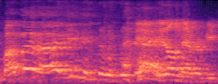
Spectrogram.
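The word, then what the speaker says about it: Bhandari: Can you say that with last name one more time for everybody? Because we have never pronounced it right. Yeah. Bendari. Like Bendari. B-E-N... B-H-A-N-D-A-R-I. Oh, damn. Not Bendari. Yeah. Bendari. Or Bandahari. Or Bandahari. Bandahari.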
